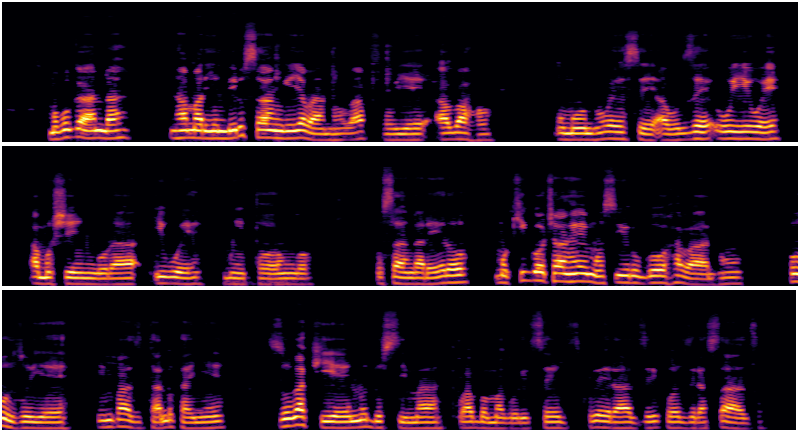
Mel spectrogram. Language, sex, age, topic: Rundi, male, 36-49, education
